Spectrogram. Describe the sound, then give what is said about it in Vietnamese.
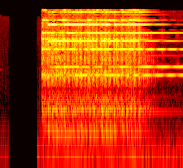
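A mobile phone rings with a bright, buzzy ringtone that starts abruptly and carries on steadily, unbroken, with no voices over it. “Tiếng chuông điện thoại của Minh Long vang lên.”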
